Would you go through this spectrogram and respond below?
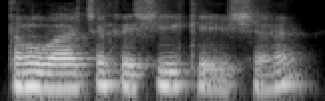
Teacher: In the word Hrishikesha, the Hrishi is cerebral sha, so the tip of the tongue should point upwards towards the roof of the mouth.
